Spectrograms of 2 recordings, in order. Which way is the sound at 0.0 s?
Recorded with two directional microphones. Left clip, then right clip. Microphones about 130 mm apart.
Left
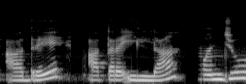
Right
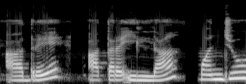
40° right (ahead or behind).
